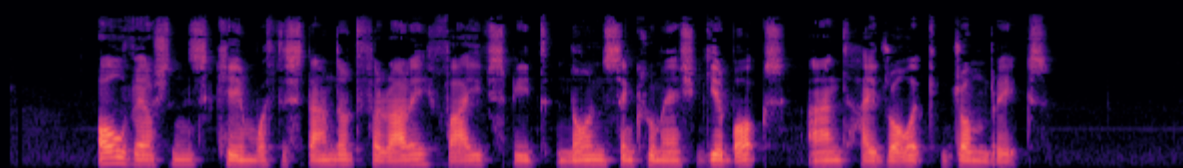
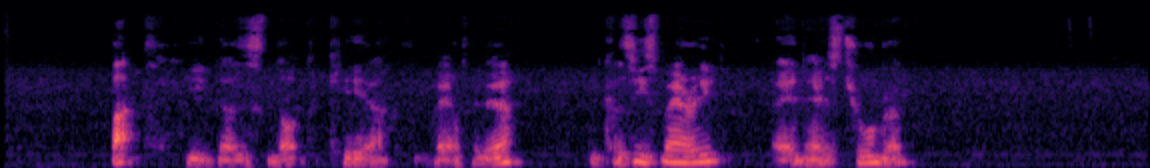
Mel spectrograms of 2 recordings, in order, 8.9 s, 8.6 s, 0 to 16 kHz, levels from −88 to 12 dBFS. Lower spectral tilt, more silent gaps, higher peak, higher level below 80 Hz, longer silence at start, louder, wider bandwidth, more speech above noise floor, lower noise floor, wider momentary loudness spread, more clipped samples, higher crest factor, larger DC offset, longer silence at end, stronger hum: about the same, -5.5 dB/octave vs -6.5 dB/octave; neither; about the same, -2 dBFS vs -4 dBFS; first, -54 dBFS vs -60 dBFS; about the same, 0.75 s vs 0.85 s; first, -22 LUFS vs -28 LUFS; about the same, 11 kHz vs 11.5 kHz; first, 48 dB vs 37 dB; first, -69 dBFS vs -64 dBFS; second, 10 LU vs 13 LU; neither; second, 20 dB vs 26 dB; neither; second, 1.05 s vs 1.8 s; neither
